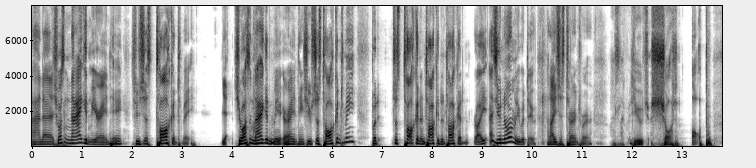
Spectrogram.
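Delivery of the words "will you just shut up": mock utterly serious, slow, no joking. Retelling what was said to someone who kept talking: imitating own dead-serious tone. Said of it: "Like, pure serious".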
